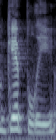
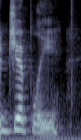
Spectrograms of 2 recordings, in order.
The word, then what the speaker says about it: Ghibli: I wanted to do Studio Ghibli or Studio Ghibli it can be pronounced either way however you prefer and so now two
